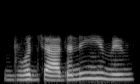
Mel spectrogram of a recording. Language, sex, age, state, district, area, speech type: Hindi, female, 60+, Madhya Pradesh, Bhopal, urban, conversation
